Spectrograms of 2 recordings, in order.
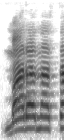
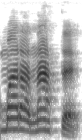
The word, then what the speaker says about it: Maranata: dizemos nós católicos ou Maranata como falam os evangélicos protestantes não importa da somos todos irmãos e com a tônica na última sílaba o com a tônica na penúltima sílaba e significado é o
